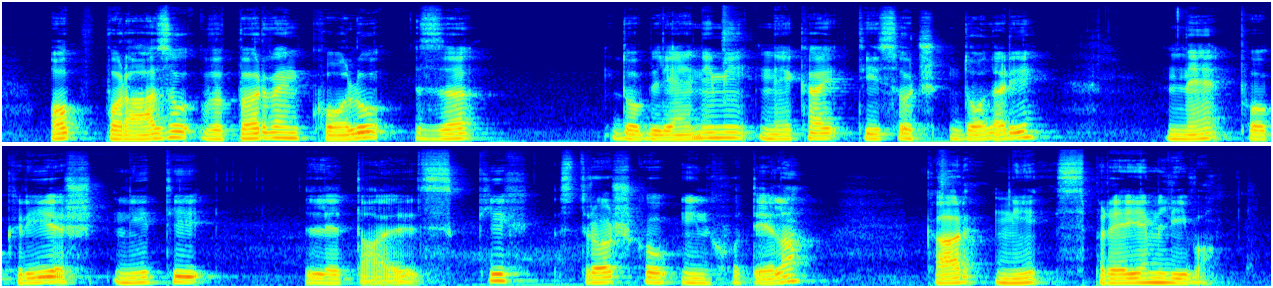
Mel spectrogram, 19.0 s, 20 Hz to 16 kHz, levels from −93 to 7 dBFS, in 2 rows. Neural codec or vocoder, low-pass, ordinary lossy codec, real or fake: none; 14.4 kHz; none; real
